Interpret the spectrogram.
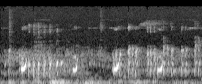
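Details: Wild white-breasted waterhens agitated during trapping with a decoy: harsh, rapid repeated calls in uneven bursts, with low rumbling noise beneath.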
